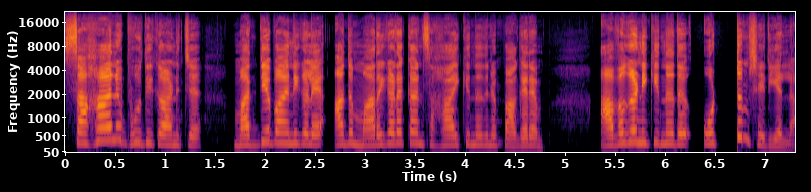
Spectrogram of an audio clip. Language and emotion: Malayalam, angry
